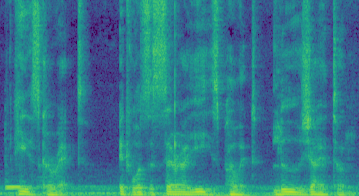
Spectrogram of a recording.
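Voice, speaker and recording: A man playing a brooding, sardonic inner voice that narrates a game in measured, literary phrases. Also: sits low, steady tone, very noisy. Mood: musing. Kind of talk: scripted narration. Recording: music behind the voice.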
